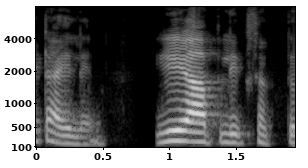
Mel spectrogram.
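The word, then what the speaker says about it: ptyalin: enzyme का name है उसको बोलते हैं टाइलिन उसको क्या बोलते हैं टाइलिन पी साइलेंट है इसमें उसको बोला जाता टाइलैंड दूसरा आपको पूछा जाता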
